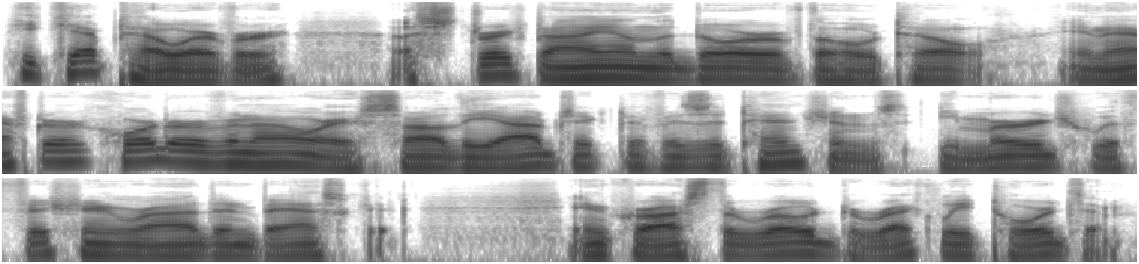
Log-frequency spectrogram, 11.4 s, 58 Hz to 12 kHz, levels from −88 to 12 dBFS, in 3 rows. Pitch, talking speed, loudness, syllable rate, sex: 95 Hz, 200 wpm, -17 LUFS, 5.3 syllables/s, male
